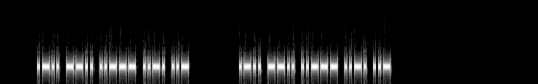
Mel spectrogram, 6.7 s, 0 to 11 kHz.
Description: Morse code, heard as a keyed tone, about 40 wpm, 700 Hz. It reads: LZ2FU LZ2FU
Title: DXCC-100 Call Signs - 5 Characters - Repeated 2x - 40wpm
